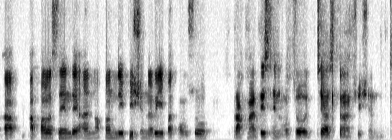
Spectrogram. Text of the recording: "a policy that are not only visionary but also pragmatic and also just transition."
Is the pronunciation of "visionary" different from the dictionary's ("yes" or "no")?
yes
